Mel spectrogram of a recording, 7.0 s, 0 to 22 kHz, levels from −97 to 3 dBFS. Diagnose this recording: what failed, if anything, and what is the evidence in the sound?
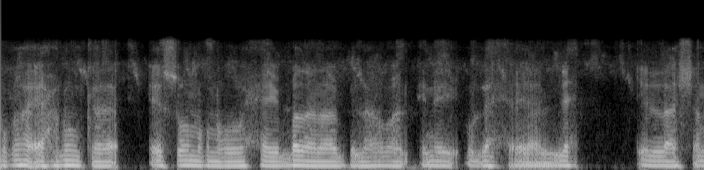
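The codec stage failed: throughout the speech there is nothing above 8.4 kHz, and the sound is muffled and hoarse with plainly audible damage. This is likely Opus compression in its SILK speech mode at wideband, which fits a low bitrate of around 16 kbps.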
